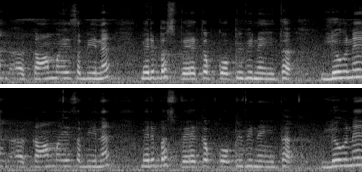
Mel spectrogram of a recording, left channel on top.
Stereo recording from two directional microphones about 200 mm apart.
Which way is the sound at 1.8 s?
35° left (ahead or behind).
